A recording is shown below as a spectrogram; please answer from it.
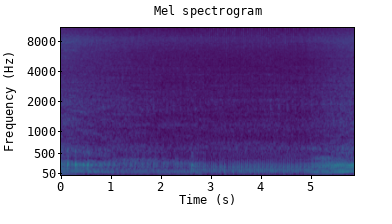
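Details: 2002 Hyundai Elantra, engine also burning oil: fast loose rattle about four beats a second over steady idle; source of the idle rattle unverified.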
